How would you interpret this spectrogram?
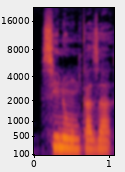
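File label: "sinuncas", Sardinian, female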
